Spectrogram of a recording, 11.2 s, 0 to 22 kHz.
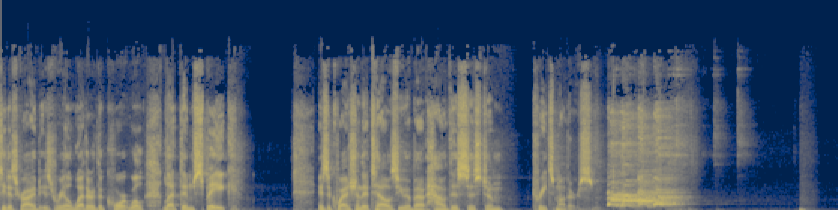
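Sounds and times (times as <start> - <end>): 
speech: 0.0 - 3.3, 3.9 - 8.1
dog barking: 8.1 - 9.4.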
